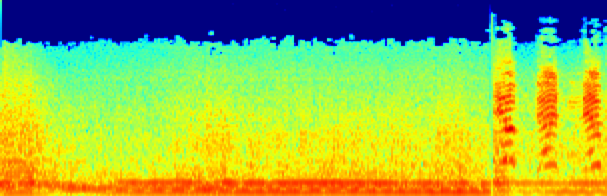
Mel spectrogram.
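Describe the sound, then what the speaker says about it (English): A Lamborghini engine fires up from cold after sitting unused, holding a loud, steady, rumbling idle close by before cutting into three quick, sharp revs. "Cold start."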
